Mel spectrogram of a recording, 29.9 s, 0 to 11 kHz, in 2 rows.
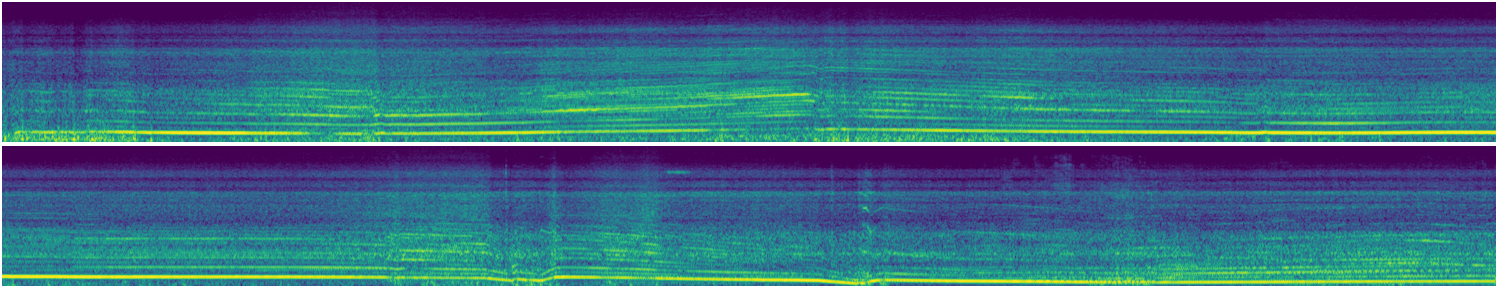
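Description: Suzuki GSX-R1000 K8's inline-four engine heard onboard at speed, its pitch rising and falling with the throttle, over wind noise on the microphone. About 20 seconds in and again about 23 seconds in the revs drop sharply, then the engine runs at low, steady revs as the bike rolls slowly.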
